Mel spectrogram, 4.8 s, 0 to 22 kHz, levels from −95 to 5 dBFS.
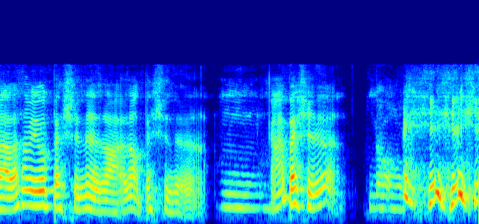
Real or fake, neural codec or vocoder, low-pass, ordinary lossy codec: fake; codec, 16 kHz, 4.8 kbps, FACodec; none; none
